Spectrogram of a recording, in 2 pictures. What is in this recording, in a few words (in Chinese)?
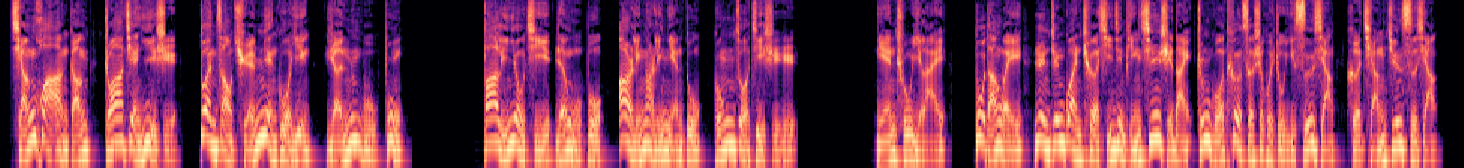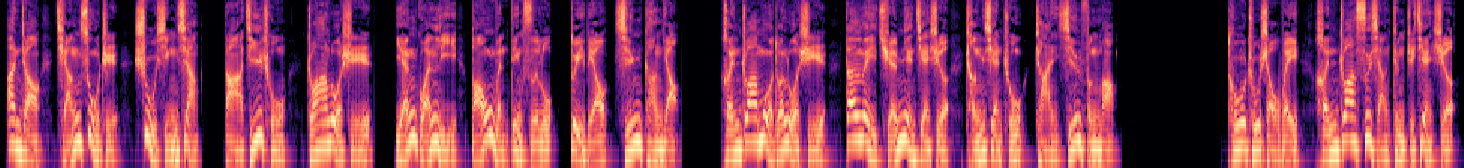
工作 纪实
